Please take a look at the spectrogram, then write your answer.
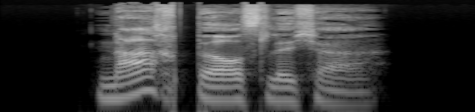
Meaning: inflection of nachbörslich: 1. strong/mixed nominative masculine singular 2. strong genitive/dative feminine singular 3. strong genitive plural
- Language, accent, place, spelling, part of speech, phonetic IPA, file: German, Germany, Berlin, nachbörslicher, adjective, [ˈnaːxˌbœʁslɪçɐ], De-nachbörslicher.ogg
